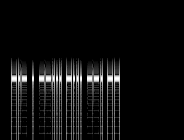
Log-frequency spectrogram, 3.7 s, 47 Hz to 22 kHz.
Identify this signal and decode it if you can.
Morse code, heard as a keyed tone, about 34 wpm, 700 Hz. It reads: KE7BGM
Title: NA SOTA Activator Callsigns 35wpm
